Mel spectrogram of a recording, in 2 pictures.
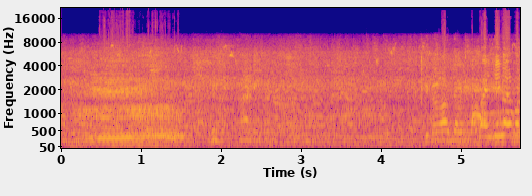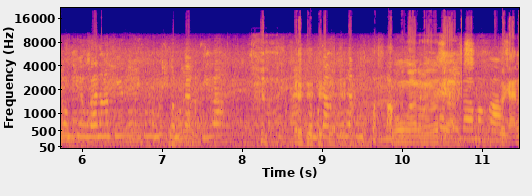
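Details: Market cattle at Padre Garcia, Batangas, photographed for sale on July 17, 2026. One strong, rich moo opens the sequence, then the crowd takes over with talking, shouts and scattered clatter.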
